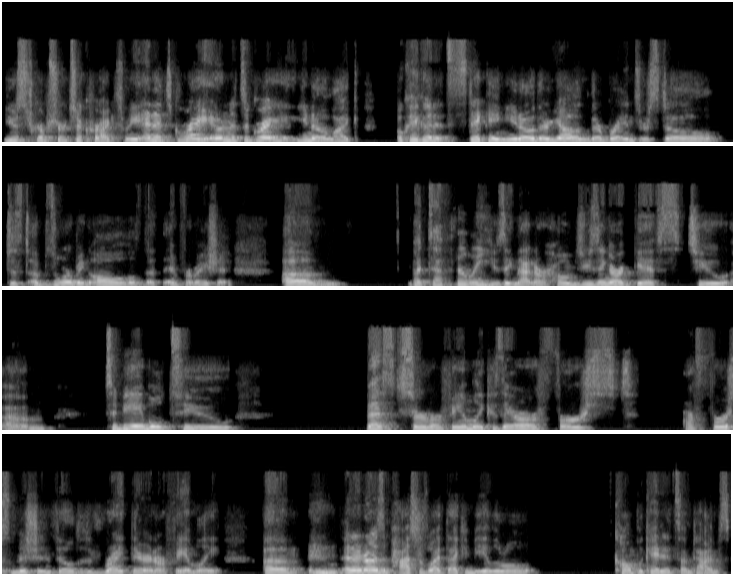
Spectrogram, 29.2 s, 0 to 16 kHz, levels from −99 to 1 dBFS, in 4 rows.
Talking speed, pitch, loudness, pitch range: 170 wpm, 235 Hz, -31 LUFS, 220-260 Hz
